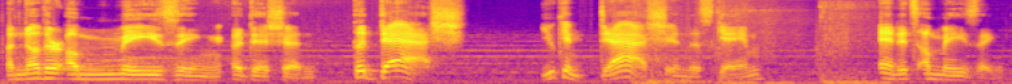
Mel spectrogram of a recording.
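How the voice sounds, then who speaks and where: A man's voice: medium pitch, lively intonation, takes it slowly, sharp tone, soft background music. A man hosting a casual let's play, explaining the game and giving his opinions, with some mild swearing. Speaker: host playing a video game.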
